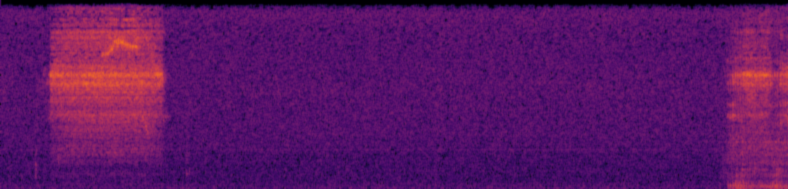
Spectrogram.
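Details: Subject breathing through a tube with airflow velocity sensor upstream, alternating snoring and not snoring; two brief breathy snores over low hum. Snore inspired breath volume about one third of normal; snoring.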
